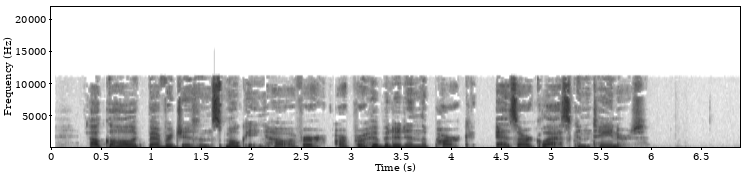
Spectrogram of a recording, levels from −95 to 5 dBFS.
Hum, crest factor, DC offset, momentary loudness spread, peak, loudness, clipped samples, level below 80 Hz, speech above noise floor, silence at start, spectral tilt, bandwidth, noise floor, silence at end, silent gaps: none; 20 dB; under 0.1%; 9 LU; 0 dBFS; -19 LUFS; under 0.1%; -36 dBFS; 47 dB; 0.35 s; -4 dB/octave; 11.5 kHz; -66 dBFS; 0.95 s; none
